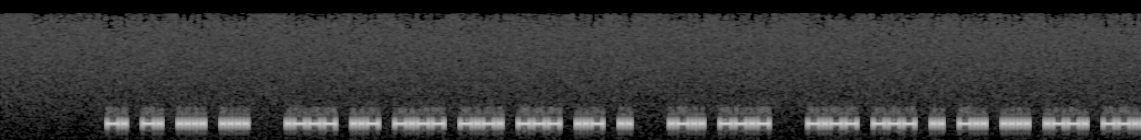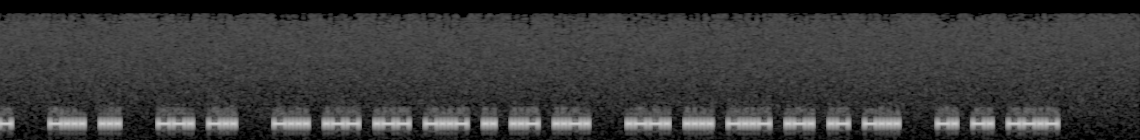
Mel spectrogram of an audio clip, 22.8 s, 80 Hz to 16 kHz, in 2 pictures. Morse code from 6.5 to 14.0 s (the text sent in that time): LQ YOIDHPQ BS GD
